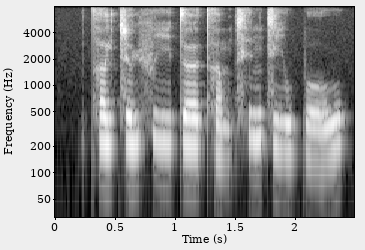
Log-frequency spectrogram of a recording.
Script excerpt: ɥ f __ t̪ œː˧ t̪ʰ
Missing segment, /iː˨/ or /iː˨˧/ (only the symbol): iː˨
